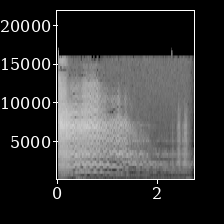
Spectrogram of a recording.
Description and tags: Recording of the hinge of a door in the hallway that can do with some oil.
hinge, creaking, creak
